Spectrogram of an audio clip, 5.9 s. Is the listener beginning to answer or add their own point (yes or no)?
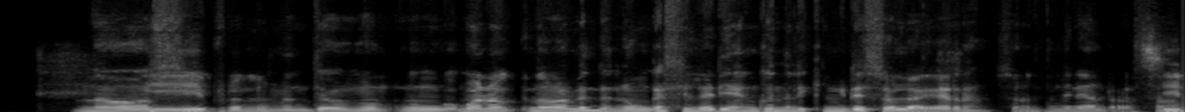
yes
